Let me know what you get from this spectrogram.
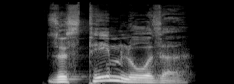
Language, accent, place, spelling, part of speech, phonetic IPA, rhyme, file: German, Germany, Berlin, systemlose, adjective, [zʏsˈteːmˌloːzə], -eːmloːzə, De-systemlose.ogg
- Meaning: inflection of systemlos: 1. strong/mixed nominative/accusative feminine singular 2. strong nominative/accusative plural 3. weak nominative all-gender singular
